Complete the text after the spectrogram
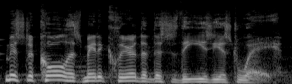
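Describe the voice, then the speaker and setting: A man's voice: medium pitch, big pitch swings, fairly quick, soft background music, natural voice. A man playing a hearty, jovial fellow. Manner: jovial, bold. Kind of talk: video game cutscene voice acting.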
